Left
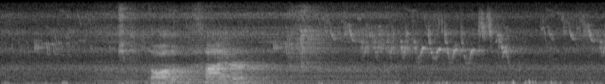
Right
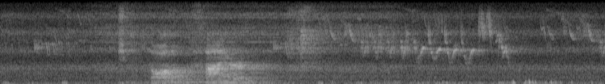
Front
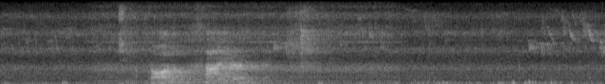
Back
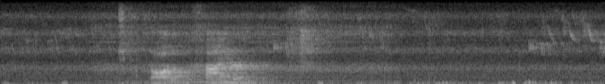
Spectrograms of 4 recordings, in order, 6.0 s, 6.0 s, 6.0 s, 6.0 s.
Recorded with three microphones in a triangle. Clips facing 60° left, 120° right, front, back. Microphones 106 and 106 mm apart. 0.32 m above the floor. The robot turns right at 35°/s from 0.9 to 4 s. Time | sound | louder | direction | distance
1.2 | a woman speaking | left 3 dB, front 1 dB | 65° left | 1.0 m
2.9 | a camera shutter | left 1 dB, even | 155° right | 3.5 m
